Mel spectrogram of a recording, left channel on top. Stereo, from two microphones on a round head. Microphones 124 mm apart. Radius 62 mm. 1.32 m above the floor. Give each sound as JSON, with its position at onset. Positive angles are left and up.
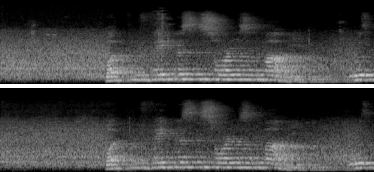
{"t": 1.1, "sound": "a man speaking", "side_deg": 15, "distance_m": 2.0}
